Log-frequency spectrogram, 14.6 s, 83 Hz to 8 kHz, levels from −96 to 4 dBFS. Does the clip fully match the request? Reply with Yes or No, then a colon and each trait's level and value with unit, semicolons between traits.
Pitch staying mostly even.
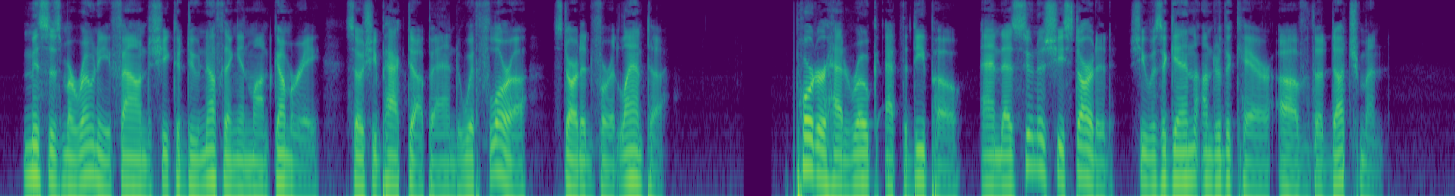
No: average, 3.7 semitones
